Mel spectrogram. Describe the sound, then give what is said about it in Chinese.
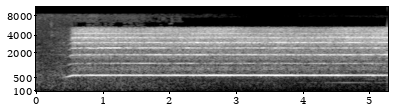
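A train leaving Nanjing sounds one long, steady, high whistle that rises in quickly and holds unbroken to the end, riding over a constant rumbling roar of the moving train. No one speaks. “林曼玛丽和苏娟坐着火车，目送着那一群逃难的百姓。”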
